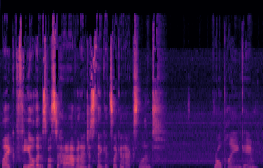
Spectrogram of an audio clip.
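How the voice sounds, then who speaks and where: A woman's voice: mid-range voice, level tone, normal speed, fairly bright tone, a little hiss or hum, poor audio. A woman hosting a casual roundtable review, talking informally and with enthusiasm. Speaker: host and reviewer.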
